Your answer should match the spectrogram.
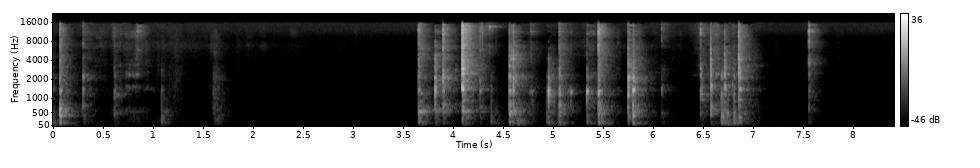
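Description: Kitchen handling clatter: irregular hard knocks, taps and scrapes of utensils and containers. It comes in a short flurry at the start and a longer run of about a dozen knocks in the middle, with no blender motor running.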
